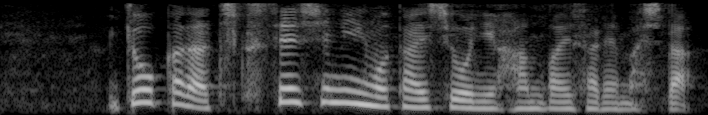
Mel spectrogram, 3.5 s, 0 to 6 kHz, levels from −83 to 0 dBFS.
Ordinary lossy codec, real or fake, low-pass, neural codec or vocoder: MP3, 32 kbps; fake; 5.4 kHz; codec, 16 kHz, 4 kbps, FreqCodec, larger model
